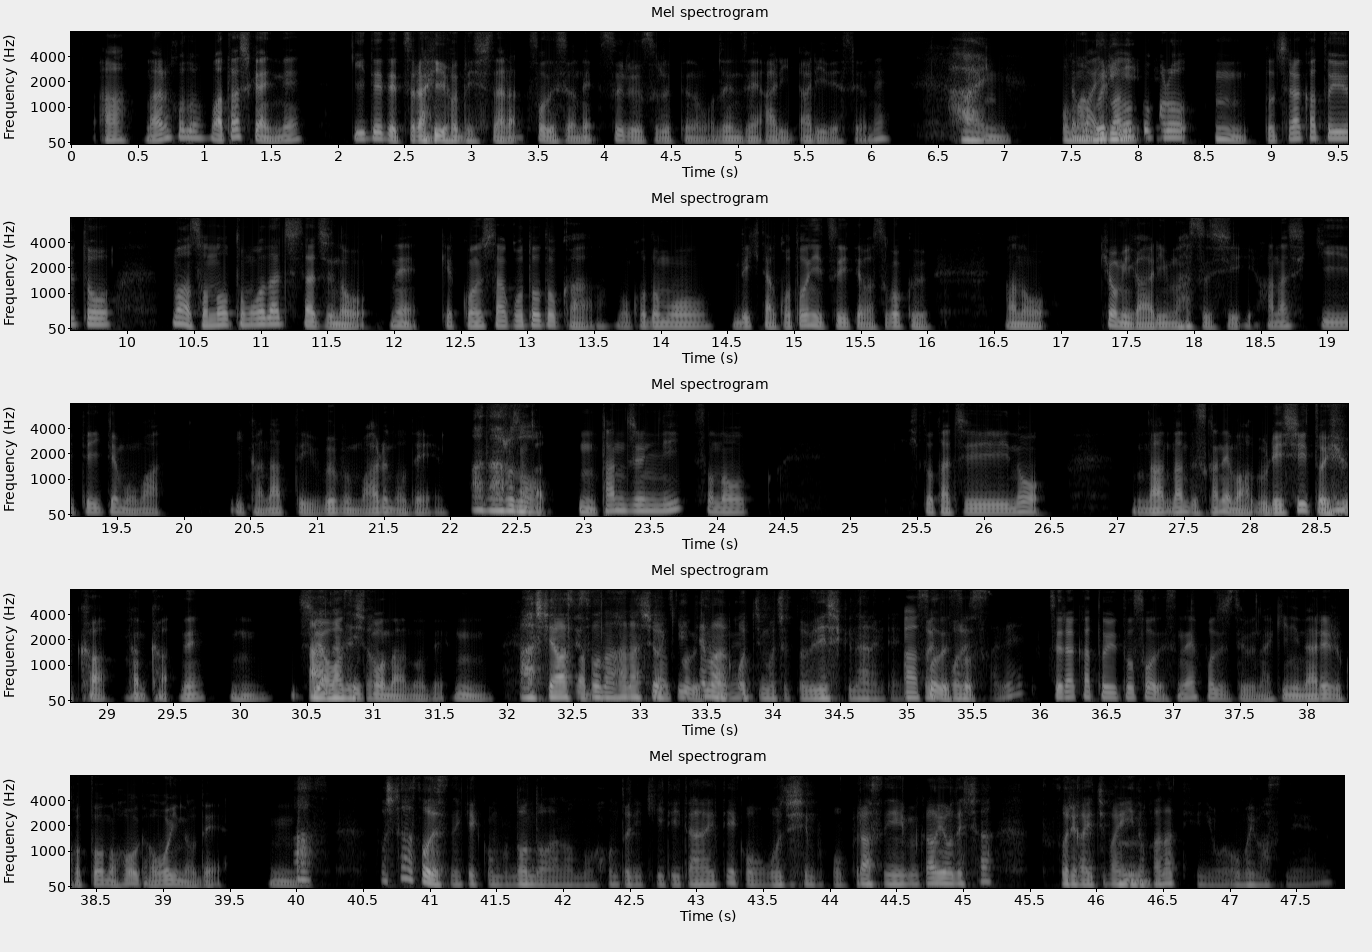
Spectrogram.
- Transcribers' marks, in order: laughing while speaking: "辛いようでしたら"; other noise; laughing while speaking: "嬉しいというか、なんかね、うん"
- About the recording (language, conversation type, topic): Japanese, advice, 周囲と比べて進路の決断を急いでしまうとき、どうすればいいですか？
- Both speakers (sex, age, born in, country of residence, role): male, 20-24, Japan, Japan, advisor; male, 30-34, Japan, Japan, user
